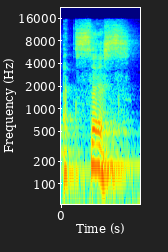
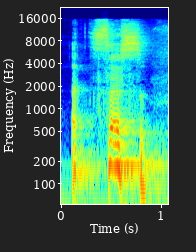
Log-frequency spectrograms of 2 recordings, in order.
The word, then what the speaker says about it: access: तो ACCESS, एक्सेस, एक्सेस यानी पहला कै और दूसरा सी सह, एक्सेस, पहुंच।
